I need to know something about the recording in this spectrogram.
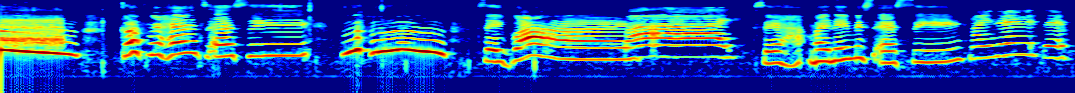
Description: Something screeches then a woman talks with a child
